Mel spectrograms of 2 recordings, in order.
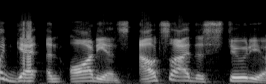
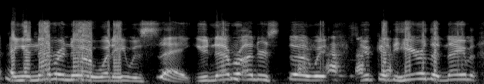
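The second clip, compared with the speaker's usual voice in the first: normal talking voice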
